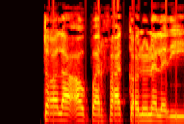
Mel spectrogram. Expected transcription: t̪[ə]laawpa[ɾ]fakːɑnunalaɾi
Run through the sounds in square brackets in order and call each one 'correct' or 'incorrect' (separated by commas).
incorrect, correct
